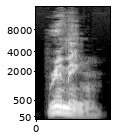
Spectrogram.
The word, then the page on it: rimming: Australian English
